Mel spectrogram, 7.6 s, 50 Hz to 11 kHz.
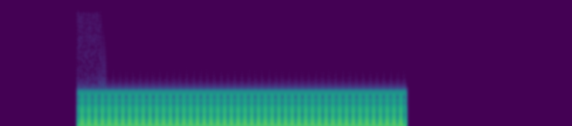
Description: Ship horn signal, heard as a ship's horn, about 90 Hz. 1 long. At sea: a vessel nearing a blind bend, or under power and making way in fog.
